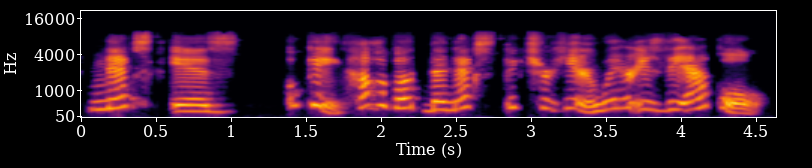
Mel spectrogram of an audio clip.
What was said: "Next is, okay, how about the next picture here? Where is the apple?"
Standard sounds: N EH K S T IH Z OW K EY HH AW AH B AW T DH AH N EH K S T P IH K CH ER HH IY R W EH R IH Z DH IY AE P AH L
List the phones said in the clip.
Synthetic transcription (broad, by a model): N EH K S T IH Z OW K EY HH AW AH B AW T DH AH N EH K S T P IH K CH ER HH IY R W EH R IH Z DH IY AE P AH L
